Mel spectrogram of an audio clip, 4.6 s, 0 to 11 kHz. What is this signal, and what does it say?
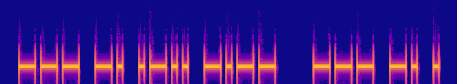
Morse code, heard as a keyed tone, about 22 wpm, 700 Hz. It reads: ONLY ONE
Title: Sentences from Top 1200 Words 22wpm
